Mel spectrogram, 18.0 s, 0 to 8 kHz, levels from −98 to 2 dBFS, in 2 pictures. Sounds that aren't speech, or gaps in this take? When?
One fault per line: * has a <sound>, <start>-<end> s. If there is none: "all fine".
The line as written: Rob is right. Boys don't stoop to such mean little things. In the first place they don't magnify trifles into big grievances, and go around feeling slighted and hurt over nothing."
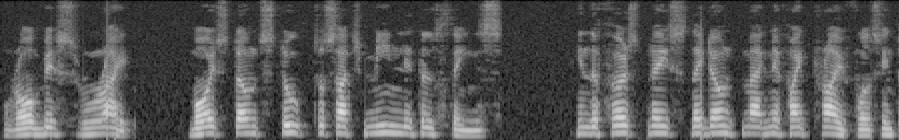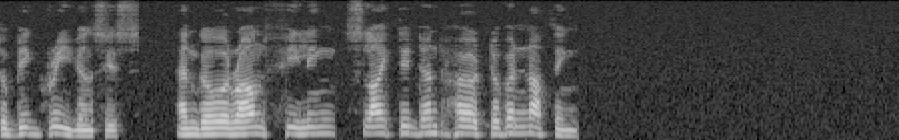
all fine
